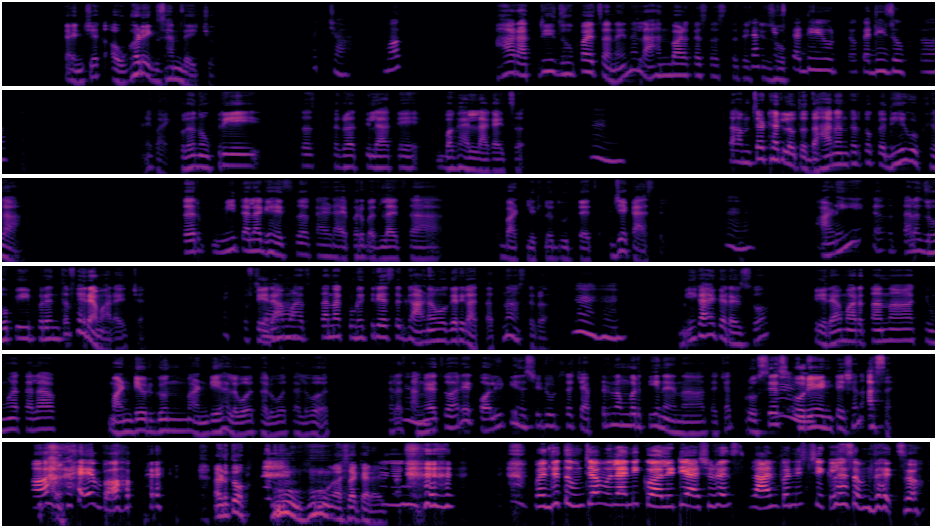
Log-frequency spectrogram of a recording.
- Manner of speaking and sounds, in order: tapping; in English: "क्वालिटी इन्स्टिट्यूटचा चॅप्टर नंबर"; laugh; laughing while speaking: "अरे बाप रे!"; in English: "प्रोसेस ओरिएंटेशन"; chuckle; laughing while speaking: "म्हणजे तुमच्या मुलांनी क्वालिटी अश्युरंस लहानपणीच शिकला समजायचं"; unintelligible speech; chuckle; put-on voice: "हू, हू"; chuckle; in English: "क्वालिटी अश्युरंस"
- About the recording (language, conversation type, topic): Marathi, podcast, स्वतःच्या जोरावर एखादी नवीन गोष्ट शिकायला तुम्ही सुरुवात कशी करता?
